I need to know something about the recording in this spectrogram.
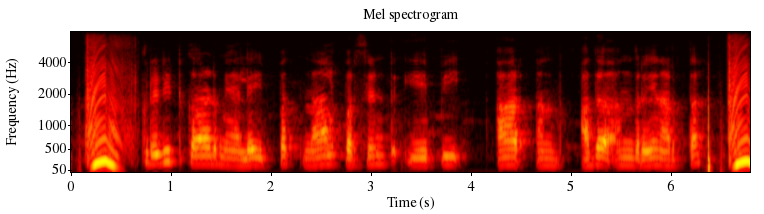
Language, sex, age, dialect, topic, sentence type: Kannada, female, 60-100, Dharwad Kannada, banking, statement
